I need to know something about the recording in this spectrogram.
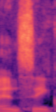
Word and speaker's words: NSYNC: had this morning about insync was that insync not insync it's in sync is an i in but you're saying it like it's just the letter yeah N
